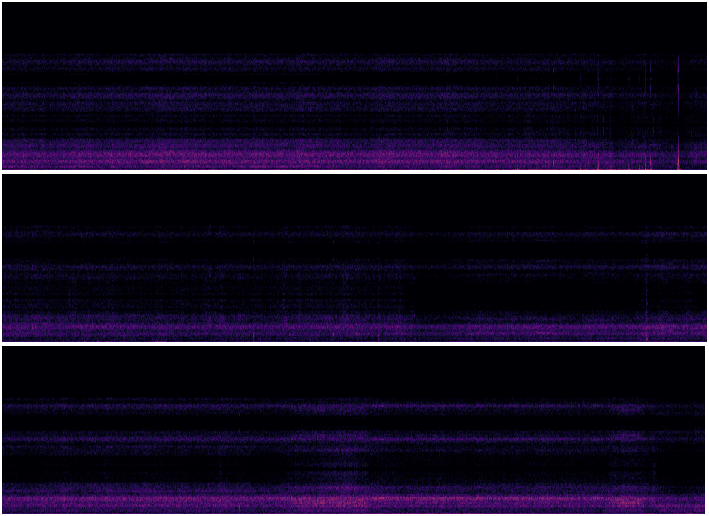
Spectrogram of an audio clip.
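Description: Wind rushing over an action camera's microphone and water hissing past as a kitesurfer rides a hydrofoil board. About seven to nine seconds in there is a stretch of heavy buffeting with a few sharp knocks.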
